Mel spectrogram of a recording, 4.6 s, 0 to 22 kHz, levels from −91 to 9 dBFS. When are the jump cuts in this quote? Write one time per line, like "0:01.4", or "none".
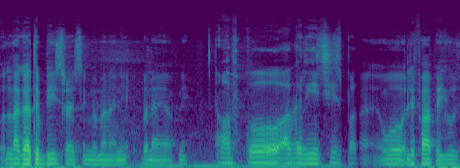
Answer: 0:03.5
